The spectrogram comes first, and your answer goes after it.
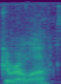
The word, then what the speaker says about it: guerrilla: I looked it up. It is a Spanish word. How do the Spanish pronounce it? Guerrilla. But the English word is pronounced gorilla, and you're supposed to say gorilla, so fine, even though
